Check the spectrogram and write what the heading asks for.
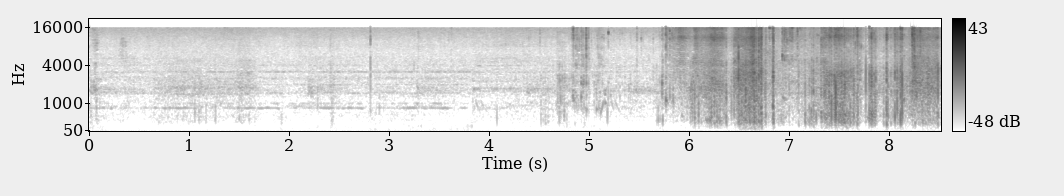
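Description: Faint background music, then from about six seconds in loud crunching and scraping at the ice hole as a fish is hauled up through it by hand.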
